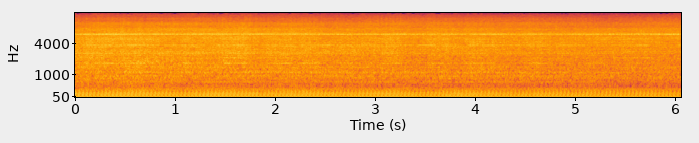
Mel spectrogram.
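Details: John Deere LX186 riding mower, 17 hp Kawasaki engine with hydrostatic drive, test drive: steady low engine drone with no knocks and no transmission whine while driving, including reverse; runs and drives fine.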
